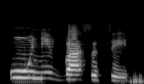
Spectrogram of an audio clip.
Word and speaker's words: university: The beginning sound is Y.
